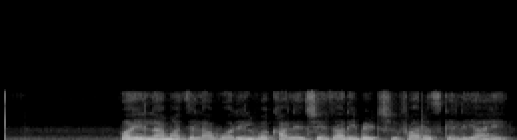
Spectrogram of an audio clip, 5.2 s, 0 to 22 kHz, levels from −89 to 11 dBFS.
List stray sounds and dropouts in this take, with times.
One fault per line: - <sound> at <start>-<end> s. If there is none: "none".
none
